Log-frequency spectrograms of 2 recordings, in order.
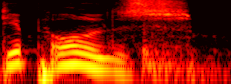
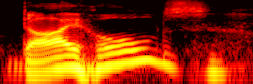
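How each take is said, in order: First: The first syllable sounds like 'deep'. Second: The first syllable sounds like 'die'.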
